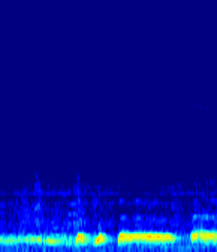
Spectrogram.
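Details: Two pet hunting (decoy) doves call in turn in a calling contest, one starting as the other stops: low, hollow coos, two quick notes, then a long, steady drawn-out coo and the start of another, over faint hiss.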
